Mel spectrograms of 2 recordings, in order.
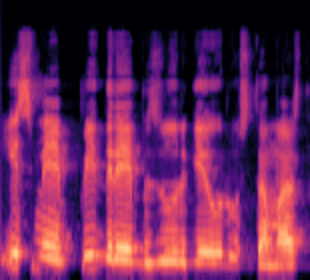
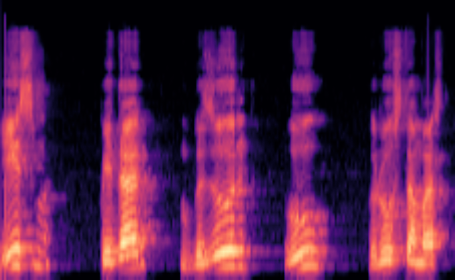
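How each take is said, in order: First: The words are joined by a linking -e vowel. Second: Each word is said separately without linking vowels. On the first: The speaker calls it right. "इजाफत का प्रयोग देखिए एक रिदम पैदा होता है" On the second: The speaker calls it wrong. "बिना इजाफत के पढ़ता हूँ"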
